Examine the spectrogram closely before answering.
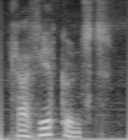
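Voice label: "graveerkunst", Dutch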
